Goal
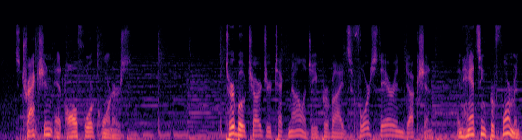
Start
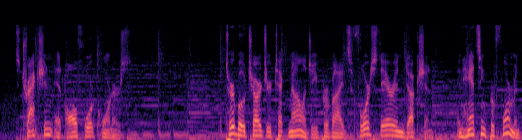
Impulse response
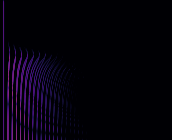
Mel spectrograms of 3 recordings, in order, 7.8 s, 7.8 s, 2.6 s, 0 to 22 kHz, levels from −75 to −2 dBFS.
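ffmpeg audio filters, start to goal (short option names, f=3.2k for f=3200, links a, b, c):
-filter_complex "[0:a]asettb=1/sr,asplit=3[a][b][c];[a]atrim=end=3.634[d];[b]atrim=start=3.63:end=6.23,asetpts=PTS-STARTPTS,afade=t=in:d=0.004:c=qsin,afade=t=out:st=2.596:d=0.004:c=qsin,acompressor=threshold=-27dB:ratio=6[e];[c]atrim=start=6.226[f];[d][e]acrossfade=d=0.004:c1=hsin:c2=qsin[g];[g][f]acrossfade=d=0.004:c1=qsin:c2=hsin"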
